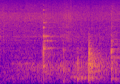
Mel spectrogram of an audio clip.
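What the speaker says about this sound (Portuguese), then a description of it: "Colocando a cebola para fritar, sem azeite, viu gente?" Onion fries dry in a very hot pan with no oil, giving a steady soft hiss broken by a few light clinks and scrapes of a utensil.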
